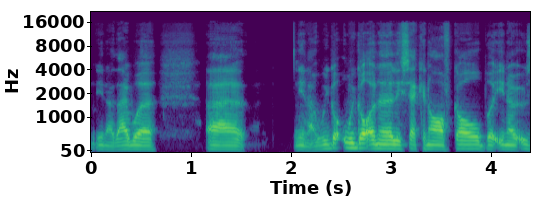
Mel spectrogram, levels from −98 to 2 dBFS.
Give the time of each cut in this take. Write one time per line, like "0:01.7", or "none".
none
